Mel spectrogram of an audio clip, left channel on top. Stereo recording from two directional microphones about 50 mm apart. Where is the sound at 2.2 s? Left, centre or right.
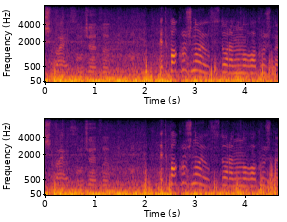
Left.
